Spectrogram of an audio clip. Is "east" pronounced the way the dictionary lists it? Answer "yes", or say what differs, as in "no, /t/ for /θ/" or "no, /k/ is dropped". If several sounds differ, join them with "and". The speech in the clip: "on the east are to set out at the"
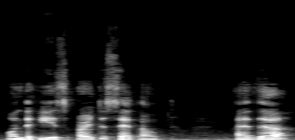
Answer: no, /t/ is dropped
